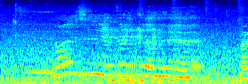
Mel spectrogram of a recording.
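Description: A toddler's high-pitched voice talking, starting about half a second in, over a low steady background hum.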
